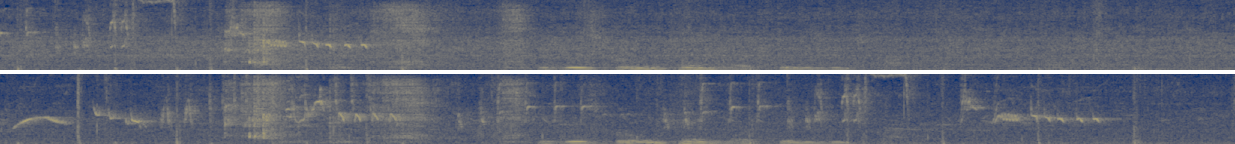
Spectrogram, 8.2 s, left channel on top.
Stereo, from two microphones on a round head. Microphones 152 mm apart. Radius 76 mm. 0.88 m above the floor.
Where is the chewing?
35° right (ahead or behind), 5.5 m.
